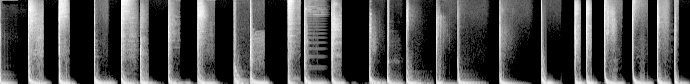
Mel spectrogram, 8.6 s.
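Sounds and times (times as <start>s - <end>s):
bass drum hits: 0.0s - 8.5s.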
